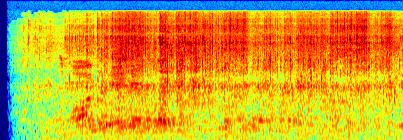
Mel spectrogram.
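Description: Indistinct voices talking over a steady background hum of outdoor noise.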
